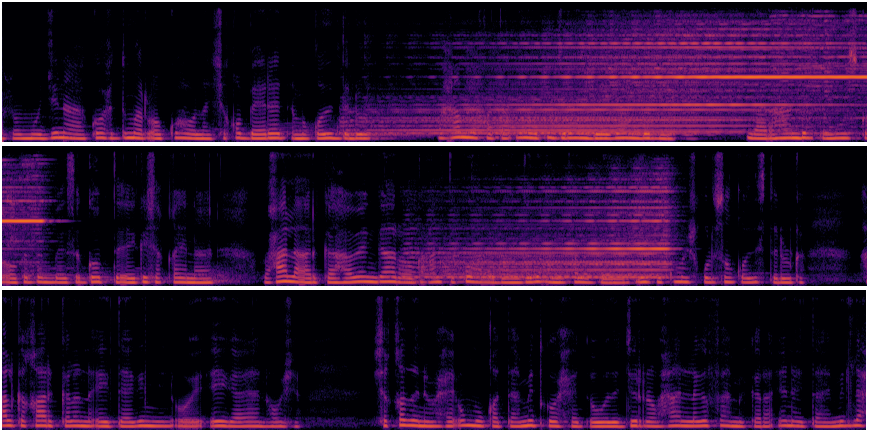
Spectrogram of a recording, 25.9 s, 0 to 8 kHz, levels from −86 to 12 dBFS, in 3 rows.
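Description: Feedback howl builds from 3.29 to 9.44 s near 4 kHz, peaking about 5 dB above the speech, then again from 12.49 to 15.65 s near 2 kHz at about 1 dB. The microphone-to-loudspeaker loop gains level each pass, repeating roughly every fifth of a second and narrowing to a tone.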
